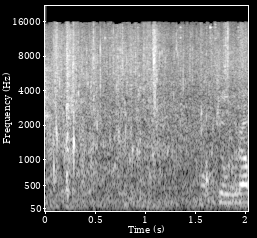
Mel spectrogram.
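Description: A fish splashes in the water beside a boat.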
